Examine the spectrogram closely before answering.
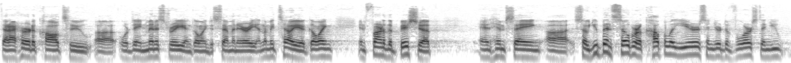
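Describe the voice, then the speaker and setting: A man who is a priest and pastor, whose first language is Haitian Creole, giving an earnest, reflective personal testimony in a measured way. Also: medium pitch, fairly bright tone. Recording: reverberant hall.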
